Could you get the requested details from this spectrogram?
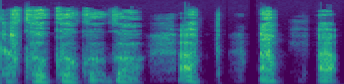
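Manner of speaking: lightly voiced urging collie; rapid little muttered repeats, imitating a dog; muttering dog. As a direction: nag like an impatient dog. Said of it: "muttering to herself".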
